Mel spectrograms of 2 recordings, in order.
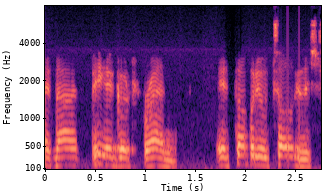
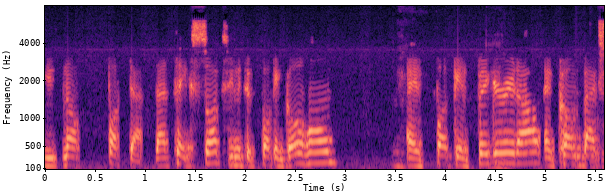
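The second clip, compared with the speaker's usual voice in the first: put-on harsh, blunt, stern dressing-down tone. Retelling how he cut the speaker off after a weak take, retelling a harsh scolding. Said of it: "It was like brutal".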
